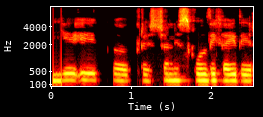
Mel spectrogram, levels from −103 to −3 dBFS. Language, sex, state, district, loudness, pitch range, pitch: Hindi, female, Uttarakhand, Uttarkashi, -26 LUFS, 190-205 Hz, 195 Hz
